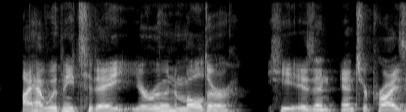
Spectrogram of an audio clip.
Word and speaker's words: Jeroen: in the area of multi-cloud and hybrid Cloud yurun welcome to software engineering radio thank you very much and compliments for pronouncing my name for being non-dutch I do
